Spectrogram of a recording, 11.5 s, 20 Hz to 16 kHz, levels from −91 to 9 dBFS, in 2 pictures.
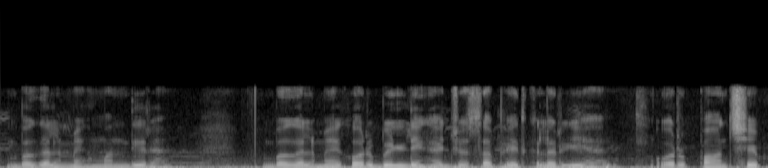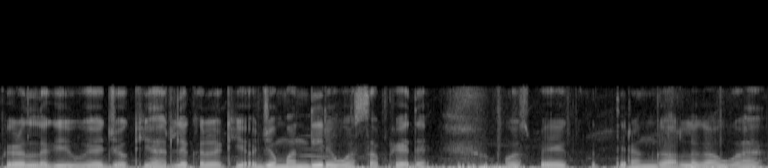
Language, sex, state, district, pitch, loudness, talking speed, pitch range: Hindi, male, Bihar, Jamui, 125 Hz, -27 LUFS, 200 wpm, 120-125 Hz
